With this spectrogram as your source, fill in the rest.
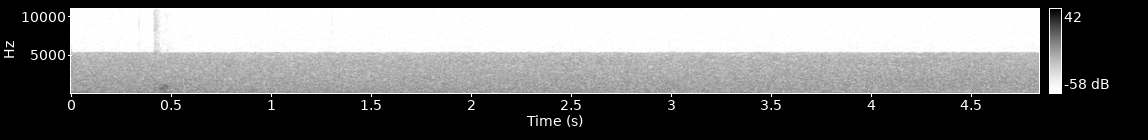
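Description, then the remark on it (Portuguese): Heavy rain pours down in a steady, dense hiss, loud and unbroken across the whole stretch, with no voices or other distinct sounds rising above it. “O que é bom com toda essa chuva?”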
